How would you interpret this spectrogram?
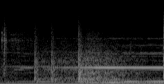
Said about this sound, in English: He looks through a window slot in a closed door to see Smith tapping on a metal bulkhead.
